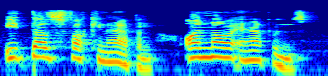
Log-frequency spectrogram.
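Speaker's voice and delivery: high-pitched, indignant contradiction; heated insistence. Retold or imitated. Pupil contradicting his teacher in a row, heated. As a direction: insist hotly, retelling the row.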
